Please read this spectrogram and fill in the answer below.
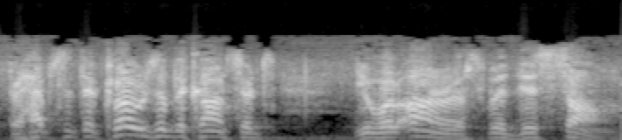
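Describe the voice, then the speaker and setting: An actor playing a formal, courteous royal music director in an old radio drama. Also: male voice, a little high, expressive, fast talker, sharp tone. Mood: pleased, formal. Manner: formal, polite. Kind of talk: 1940s radio drama acting. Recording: dull old radio recording, faint noise.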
